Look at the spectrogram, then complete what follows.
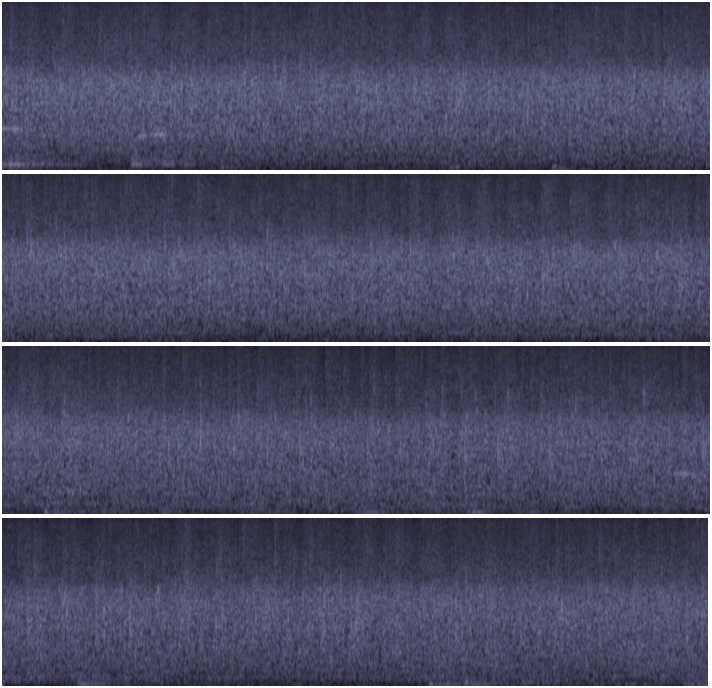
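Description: A large concert-hall audience applauding steadily, a dense, even clapping that neither builds nor fades.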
